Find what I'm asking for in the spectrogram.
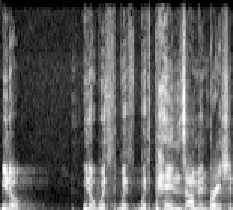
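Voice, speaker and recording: The speaker, with an American accent, goes at a very fast pace. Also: man. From Morristown, New Jersey. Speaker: podcast host. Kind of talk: casual chat.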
